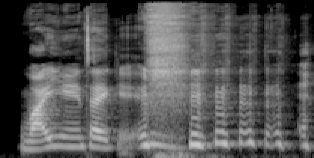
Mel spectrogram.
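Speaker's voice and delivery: laughing. Retold or imitated. Asking the ex why he refused, slow and laughing. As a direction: drag it out, amused and incredulous. Mock complaint to the ex.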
